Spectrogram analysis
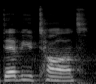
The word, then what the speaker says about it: debutante: yes I'm sorry okay as the southern native I can officially say it's pronounced debutante funny cuz mailing is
